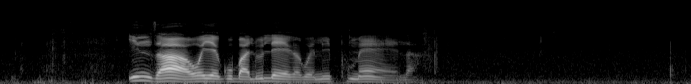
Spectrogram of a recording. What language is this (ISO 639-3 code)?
ssw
